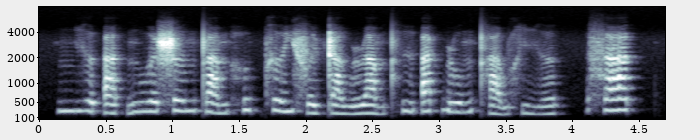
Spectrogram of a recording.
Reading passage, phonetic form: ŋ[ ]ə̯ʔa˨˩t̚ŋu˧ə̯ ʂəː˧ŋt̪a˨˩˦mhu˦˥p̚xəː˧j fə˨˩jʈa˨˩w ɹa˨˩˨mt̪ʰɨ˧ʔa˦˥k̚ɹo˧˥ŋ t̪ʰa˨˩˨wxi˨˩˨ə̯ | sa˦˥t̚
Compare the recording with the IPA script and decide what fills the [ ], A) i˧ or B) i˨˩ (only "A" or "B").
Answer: A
